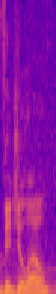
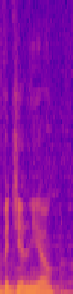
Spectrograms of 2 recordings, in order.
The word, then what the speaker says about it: Vigilo: the flip up crazy it's called vigilo like Operator Operator o oh I oh I always thought it was viilo you know like you say it like you like you're at like an Italian restaurant like you're ordering some pasta you pinch your fingers like vilo that kind of thing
